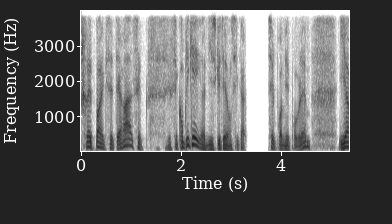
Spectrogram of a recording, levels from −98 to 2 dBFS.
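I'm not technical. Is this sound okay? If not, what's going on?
No. At 3.08 to 3.12 s and again at 3.14 to 3.18 s there are two cases of short concealed packet loss: about 20 ms of the call each time never arrived, and the receiver papered over the gap by continuing the last sound, heard as a quick smear or wobble.

From 3.26 to 3.76 s the sound gives way to a fading buzz or hiss, then goes quiet for roughly the last 420 ms of that stretch before resuming with half a second missing. That points to a likely long network dropout, where the connection delivered nothing for that stretch. The narrow, phone-like tone, with nothing above 4 kHz, comes from the ordinary call line.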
